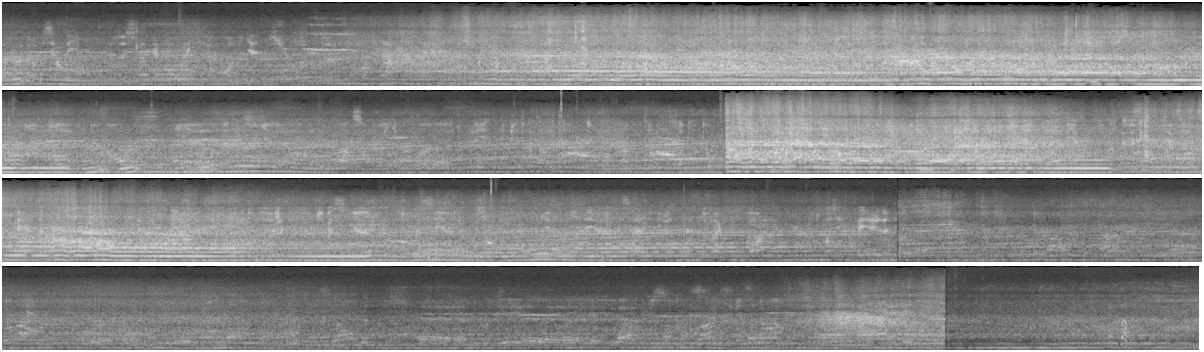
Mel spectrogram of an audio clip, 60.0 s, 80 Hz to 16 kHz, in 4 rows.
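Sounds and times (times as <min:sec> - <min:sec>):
race car engines revving: 0:00.0 - 0:59.9.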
